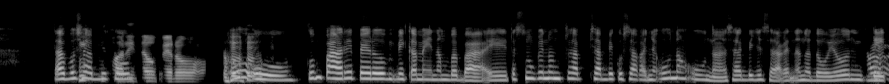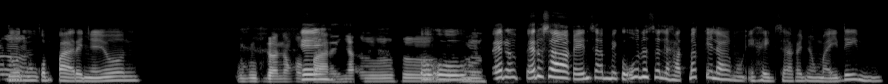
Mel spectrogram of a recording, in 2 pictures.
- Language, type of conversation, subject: Filipino, unstructured, Ano ang pinakamasamang karanasan mo sa pag-ibig?
- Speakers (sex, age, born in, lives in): female, 35-39, Philippines, Philippines; male, 25-29, Philippines, Philippines
- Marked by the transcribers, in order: chuckle; static; distorted speech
